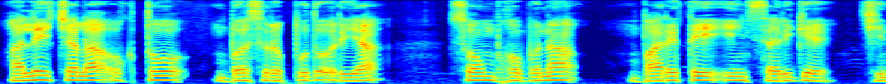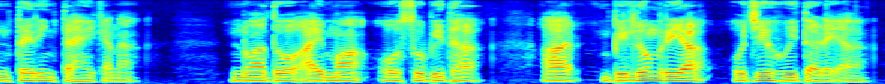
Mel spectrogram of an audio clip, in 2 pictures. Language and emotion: Santali, fearful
